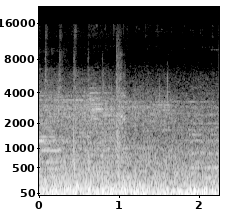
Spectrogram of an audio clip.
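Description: Steady road-traffic noise from inside a jam of cars, buses and motorbikes, dominated by a loud low rumble, with background music faintly over it.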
